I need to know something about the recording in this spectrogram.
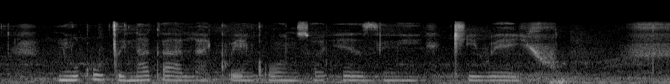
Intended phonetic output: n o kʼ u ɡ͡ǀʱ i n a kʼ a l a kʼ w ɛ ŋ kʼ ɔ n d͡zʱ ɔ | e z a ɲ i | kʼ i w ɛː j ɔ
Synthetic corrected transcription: n o kʼ u ɡ͡ǀʱ i n a kʼ a l a kʼ w ɛ ŋ kʼ ɔ n d͡zʱ ɔ | e z i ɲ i | kʼ i w ɛː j ɔ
